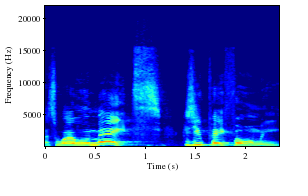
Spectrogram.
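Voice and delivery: put-on English accent. Answering the roommate who pays his rent: put-on English accent. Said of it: "with a new accent".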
